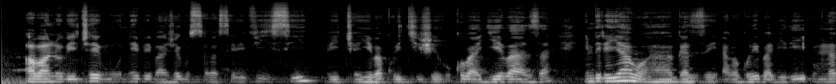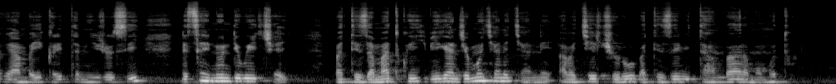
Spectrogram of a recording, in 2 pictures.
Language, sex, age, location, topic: Kinyarwanda, male, 36-49, Nyagatare, health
